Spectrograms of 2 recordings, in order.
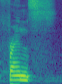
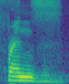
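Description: First: The word ends with a hissing 's' sound. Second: The word ends with a buzzing 'z' sound. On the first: The speaker calls it wrong. "so it's not friends" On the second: The speaker calls it right. "we have the z sound, ... it's friends. It's a insect sound"

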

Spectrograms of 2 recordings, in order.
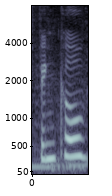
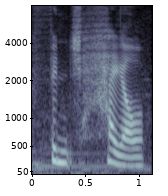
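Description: First: The name is said unlike its spelling. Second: The name is said just as it is spelled. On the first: This is how the locals say the name. The speaker calls it right. "Finchale is pronounced as" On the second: This is how the name looks in writing. The speaker calls it wrong. "it definitely looks like"

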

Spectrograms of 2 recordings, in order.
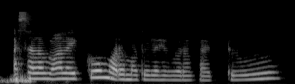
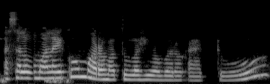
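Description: First: The voice sounds neutral, without a smile. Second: The voice sounds smiling throughout the greeting. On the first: The speaker calls it wrong. "Itu bukan smiling voice" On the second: The speaker calls it right. "untuk smiling voice yang tepat itu seperti ini"

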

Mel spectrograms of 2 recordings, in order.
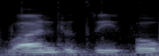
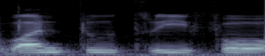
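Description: First: The counting is at the fastest pace. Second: The counting is at a slow pace.

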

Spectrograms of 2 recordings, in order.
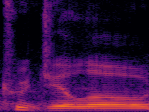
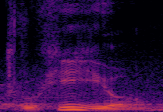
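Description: First: The name is said with an English pronunciation. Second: The name is said with a Spanish pronunciation. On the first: The speaker would be adapting to fit in with others. The speaker calls it wrong. "not Trujillo" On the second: The speaker calls it right. "my name has always been Trujillo"

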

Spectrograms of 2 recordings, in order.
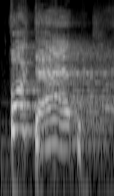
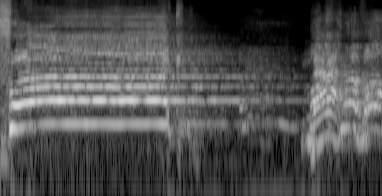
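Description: First: It is said quickly and short. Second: It is said slowly and drawn out.

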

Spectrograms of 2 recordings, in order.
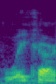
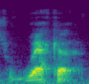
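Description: First: The word does not rhyme with Mecca. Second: The word rhymes with Mecca. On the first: The speaker calls it wrong. "It's not Weka" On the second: The speaker calls it right. "it's Weka, pronounced to rhyme with Mecca"

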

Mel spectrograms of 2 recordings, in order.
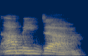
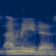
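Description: First: The word is said with Hebrew pronunciation. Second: The word is said with Yiddish pronunciation. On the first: "the Hebrew pronunciation is Amidah" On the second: "The Yiddish way is Amidah"

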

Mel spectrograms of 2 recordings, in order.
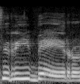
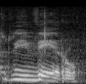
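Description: First: The middle consonant is a b sound. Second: The middle consonant is a v sound. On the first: The speaker calls it right. "So there is no V, it's Riveiro" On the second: The speaker calls it wrong. "Not Riveiro"

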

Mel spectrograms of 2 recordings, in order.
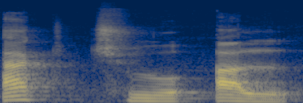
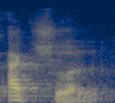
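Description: First: The word is said slowly, syllable by syllable. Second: The word is said quickly, syllables run together.

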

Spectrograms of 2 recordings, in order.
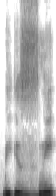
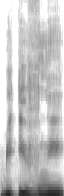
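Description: First: The middle consonant is a buzzing z. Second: The middle consonant is a th-like sound. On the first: The speaker calls it wrong. "ബി ഇസ്നി എന്ന് ഓതാൻ പാടില്ല" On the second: The speaker calls it right. "നാവിൻ്റെ അറ്റം മുകളിലെ പല്ലുകളുടെ അറ്റത്ത്"

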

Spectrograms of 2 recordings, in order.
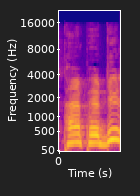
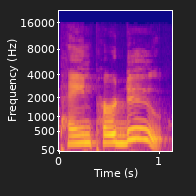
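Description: First: It is said with a French accent. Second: It is said with an American accent. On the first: "like the French" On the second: "in a horrible American accent"

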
